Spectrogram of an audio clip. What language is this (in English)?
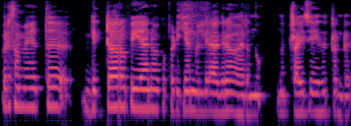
Malayalam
